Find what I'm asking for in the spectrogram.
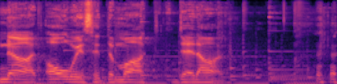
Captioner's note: laughing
